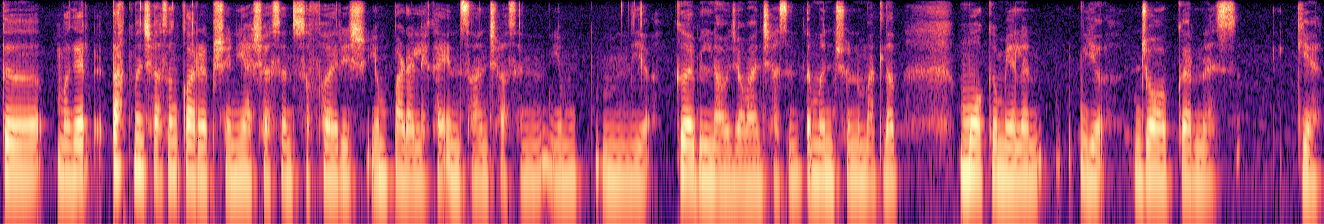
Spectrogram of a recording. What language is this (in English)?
Kashmiri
